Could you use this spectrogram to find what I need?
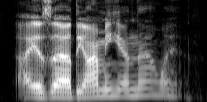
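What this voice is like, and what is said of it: Poor mobster voice, Boston-ish accent. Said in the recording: “That was like terrible ... mobster ... Was that a little more Boston?”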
